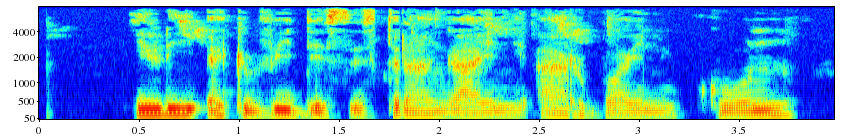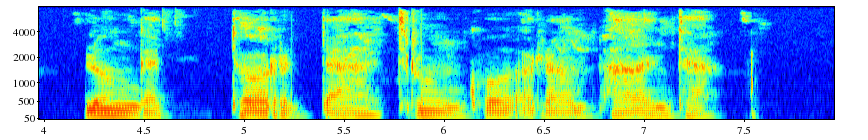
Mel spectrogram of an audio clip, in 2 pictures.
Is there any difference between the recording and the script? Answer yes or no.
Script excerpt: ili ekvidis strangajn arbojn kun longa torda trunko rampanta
no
